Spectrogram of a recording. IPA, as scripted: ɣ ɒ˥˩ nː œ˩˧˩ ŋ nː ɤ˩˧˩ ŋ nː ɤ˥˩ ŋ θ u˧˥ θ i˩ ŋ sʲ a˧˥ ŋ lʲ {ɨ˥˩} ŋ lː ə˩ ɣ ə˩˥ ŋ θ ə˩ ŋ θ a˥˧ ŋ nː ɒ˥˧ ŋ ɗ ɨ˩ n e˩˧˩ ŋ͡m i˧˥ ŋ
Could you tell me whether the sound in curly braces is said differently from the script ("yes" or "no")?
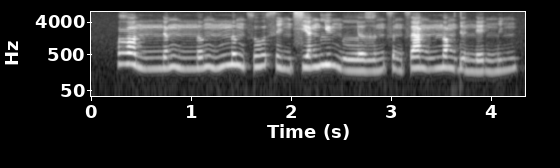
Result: no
